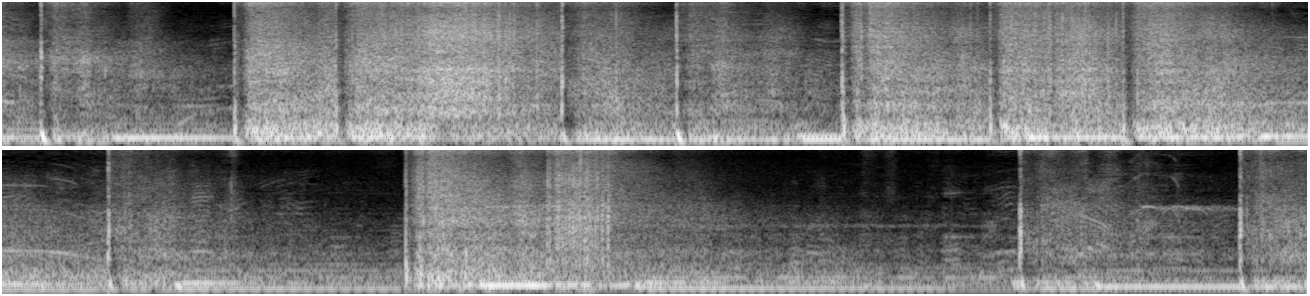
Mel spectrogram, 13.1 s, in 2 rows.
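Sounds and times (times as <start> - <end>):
fireworks bangs: 0.0 - 7.5, 8.5 - 10.0.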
